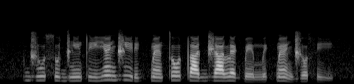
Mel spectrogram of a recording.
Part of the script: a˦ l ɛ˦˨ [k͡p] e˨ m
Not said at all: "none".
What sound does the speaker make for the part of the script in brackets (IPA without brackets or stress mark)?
k͡p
